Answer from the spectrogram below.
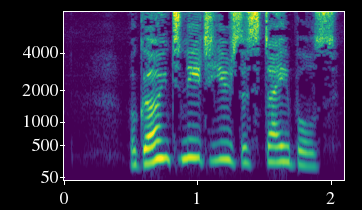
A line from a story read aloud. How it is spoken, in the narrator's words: shouted Ez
